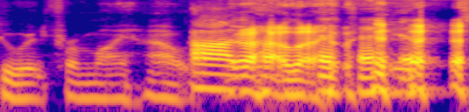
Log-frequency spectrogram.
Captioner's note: laughter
